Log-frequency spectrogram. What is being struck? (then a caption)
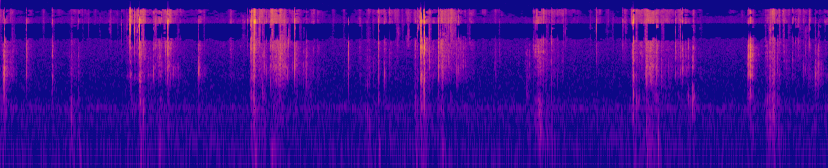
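Bar of soap shaved with a metal blade. A solid grey soap bar held in the fingers has thin slices shaved off it by a metal utility blade while fingers handle it. Quiet, bright, crisp scraping and crackling bursts come in short, dry strokes with no ring, over a faint low hum.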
